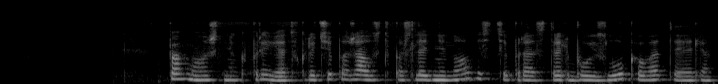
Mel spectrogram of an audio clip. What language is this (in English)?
Russian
